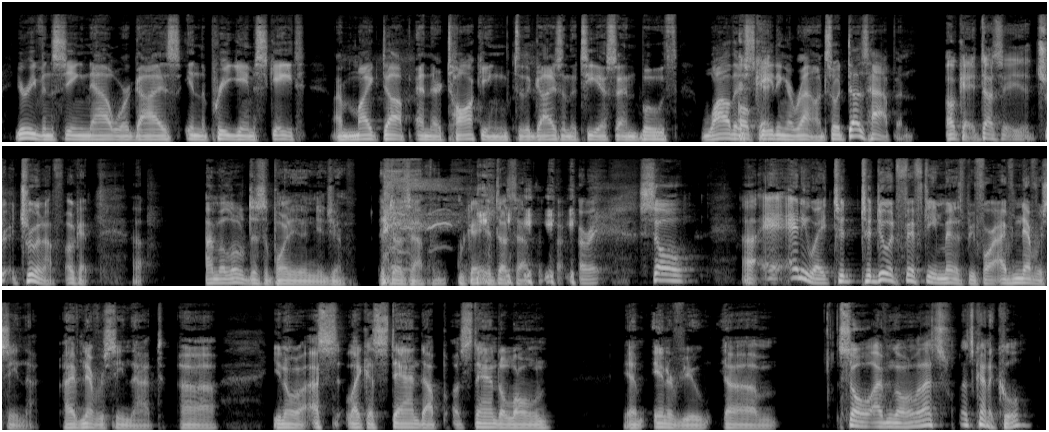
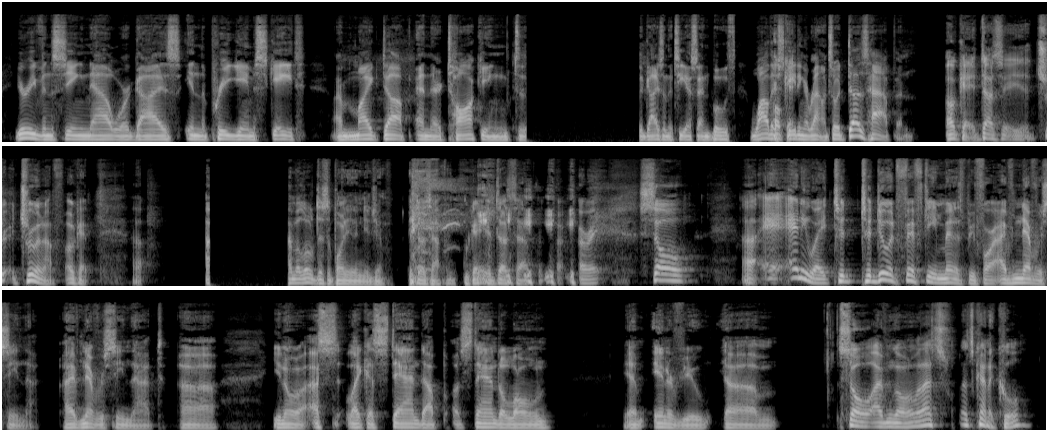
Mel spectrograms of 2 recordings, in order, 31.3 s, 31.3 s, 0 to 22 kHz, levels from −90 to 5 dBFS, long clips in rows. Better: first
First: none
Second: audio freezing; at 5 s for 1 s and at 13 s for 1 s

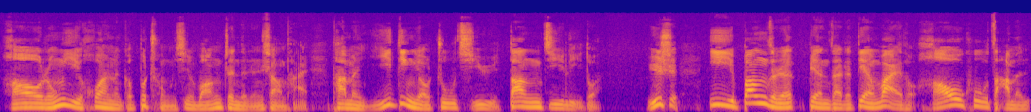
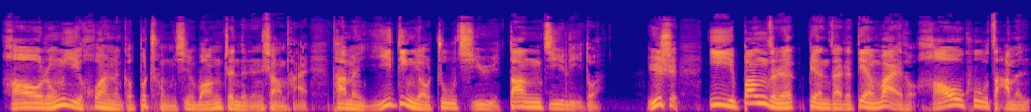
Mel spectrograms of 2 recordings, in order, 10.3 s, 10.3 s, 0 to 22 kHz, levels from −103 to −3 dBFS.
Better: second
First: hiss; faint; throughout; 30 dB below the speech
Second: none

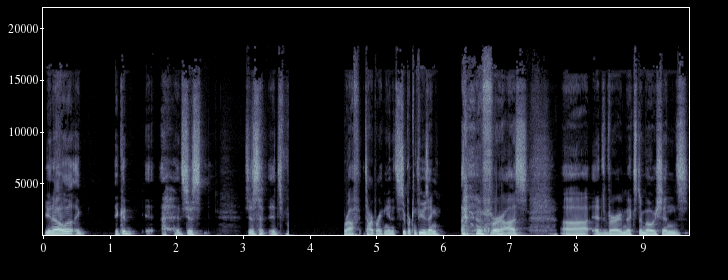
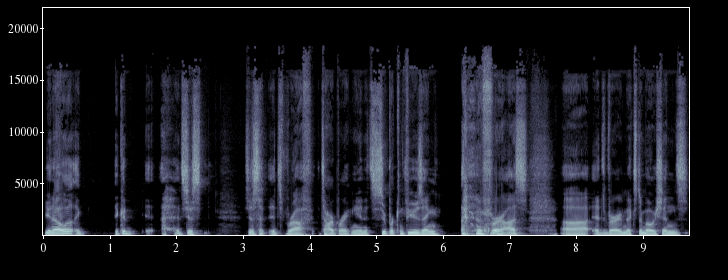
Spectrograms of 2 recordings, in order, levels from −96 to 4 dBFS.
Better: second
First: audio freezing; at 3.5 s for 1 s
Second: none

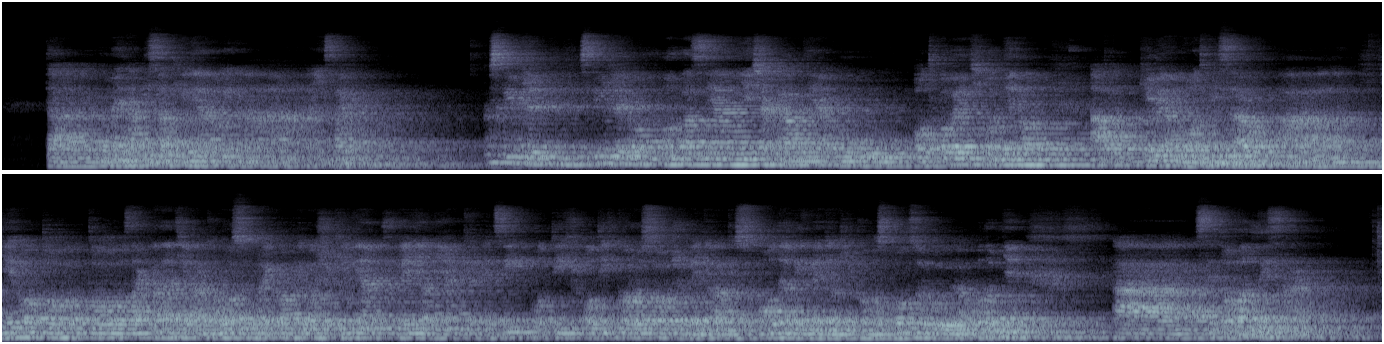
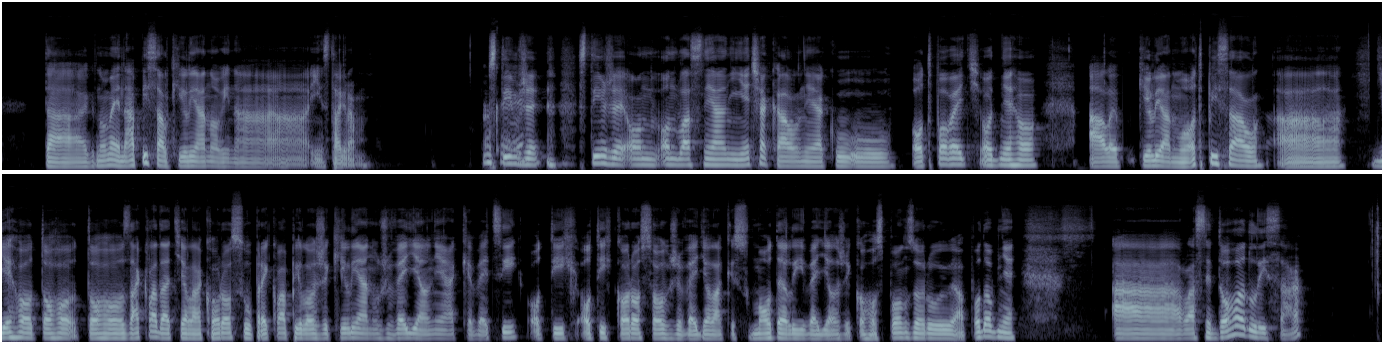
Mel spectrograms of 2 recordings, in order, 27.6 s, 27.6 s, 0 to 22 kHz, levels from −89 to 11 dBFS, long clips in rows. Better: second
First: off-mic speech; far // room echo; strong; dies away in 3 s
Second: none

